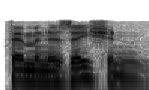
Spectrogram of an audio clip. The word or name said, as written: feminization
